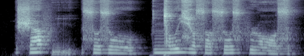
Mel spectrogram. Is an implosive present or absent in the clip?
absent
